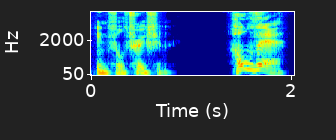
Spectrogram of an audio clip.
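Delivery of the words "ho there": calling out. Acted. Man calls out to her.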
